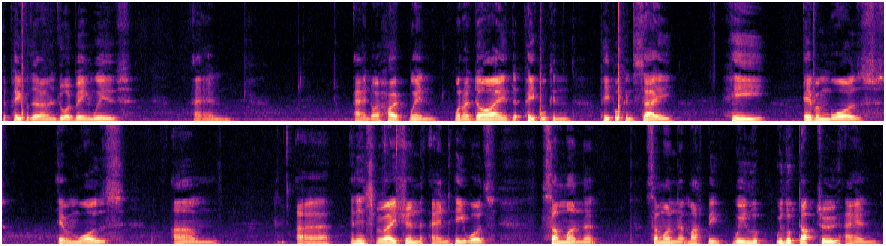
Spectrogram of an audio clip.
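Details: Adult man with cerebral palsy after severe meningitis in infancy, affecting right arm and leg, who reports a mild stutter he tries to control by calming down; repetitions of words and phrases audible; stuttering.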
